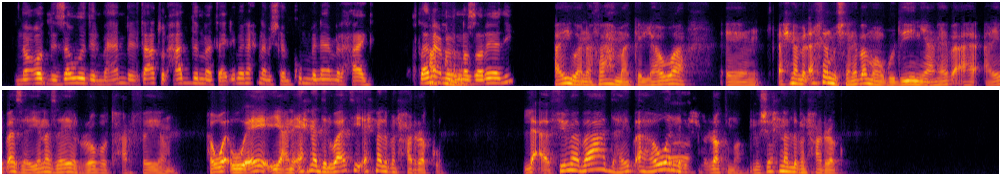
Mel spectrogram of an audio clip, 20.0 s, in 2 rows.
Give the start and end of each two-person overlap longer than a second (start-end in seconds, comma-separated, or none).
none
